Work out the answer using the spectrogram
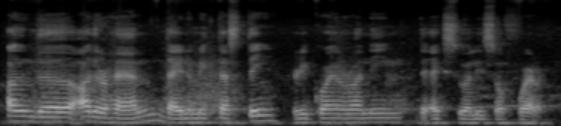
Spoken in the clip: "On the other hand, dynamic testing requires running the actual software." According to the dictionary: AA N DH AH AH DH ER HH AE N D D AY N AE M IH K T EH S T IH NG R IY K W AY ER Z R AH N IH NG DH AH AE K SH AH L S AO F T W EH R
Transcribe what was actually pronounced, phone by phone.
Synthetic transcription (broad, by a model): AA N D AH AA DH ER HH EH N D D AY N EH M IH K T EH S T IH NG R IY K W AY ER R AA N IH NG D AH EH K S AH L S AO F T W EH R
